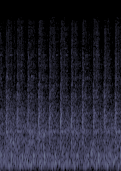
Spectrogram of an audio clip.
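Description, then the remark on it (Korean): A distant boat engine chugs steadily with a fast, even knocking rhythm as an old, weathered boat approaches through thick fog at sea, heard alone at a fairly low, constant level with no voices. “그렇다고 집에 가겠다는 단호함을 누그러뜨린 것은 아니었지만 멀리서 익숙한 엔진 소리가 들려왔다.”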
